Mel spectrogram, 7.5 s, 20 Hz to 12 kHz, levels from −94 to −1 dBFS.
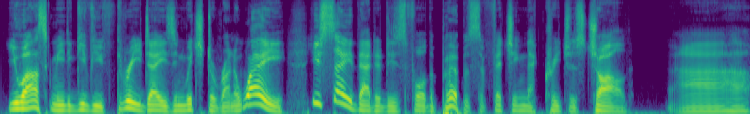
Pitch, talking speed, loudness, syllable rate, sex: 115 Hz, 215 wpm, -20 LUFS, 4.9 syllables/s, male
